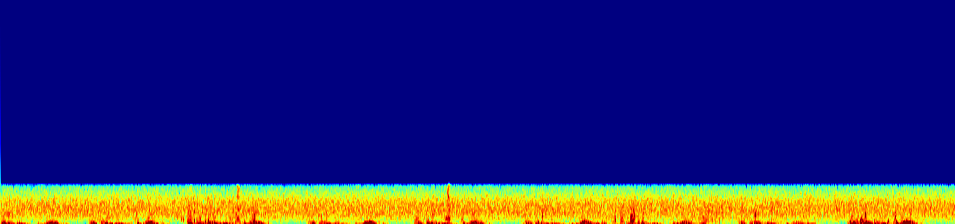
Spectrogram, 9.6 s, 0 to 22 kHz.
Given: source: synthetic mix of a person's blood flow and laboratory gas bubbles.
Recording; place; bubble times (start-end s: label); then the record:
Doppler ultrasound of blood flow; precordium
1.76-2.14 s: bubbles
2.27-2.43 s: bubbles
4.42-4.53 s: bubbles
7.00-7.08 s: bubbles
From the record:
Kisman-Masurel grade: 122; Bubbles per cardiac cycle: 1 to 2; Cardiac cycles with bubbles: 10 to 50%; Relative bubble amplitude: moderate (0.250 to 0.450); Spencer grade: 2 (many but less than half of the cardiac periods contain bubble signals, singularly or in groups); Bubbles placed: only in the low amplitude regions of the cardiac cycle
